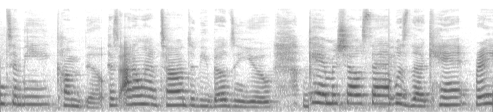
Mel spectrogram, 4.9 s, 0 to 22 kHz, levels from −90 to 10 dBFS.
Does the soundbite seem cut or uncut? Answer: uncut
